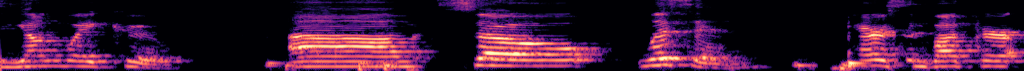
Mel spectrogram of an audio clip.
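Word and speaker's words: Younghoe Koo: harrison booker or atlanta's young hoku young way oh young way wow i'm so sorry well you said it how it's spelled but it was young way coo um so listen harrison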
